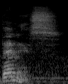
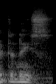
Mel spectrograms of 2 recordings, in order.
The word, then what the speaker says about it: Denis: Is it not Dennis? No, Denise. Is it a woman? No. It's a guy. It's a guy. He's Pronounced French. Denise? He's Canadian French. Canadian French. French Canadian. Yeah, French Canadian.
